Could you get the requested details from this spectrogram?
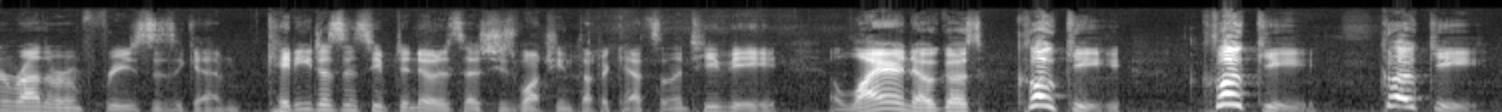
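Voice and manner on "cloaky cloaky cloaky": echoing cartoon character.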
